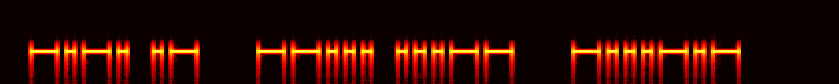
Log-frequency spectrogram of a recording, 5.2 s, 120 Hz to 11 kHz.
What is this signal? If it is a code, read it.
Morse code, heard as a keyed tone, about 22 wpm, 700 Hz. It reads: CA 73 <BK>
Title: Speed-Racing Common QSO Phrases - 22wpm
